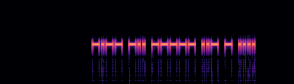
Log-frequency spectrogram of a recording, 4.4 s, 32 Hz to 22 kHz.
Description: Morse code, heard as a keyed tone, about 34 wpm, 700 Hz. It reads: YD0UTH
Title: DXCC-100 Call Signs - 6 Characters - 35wpm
